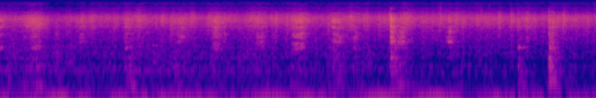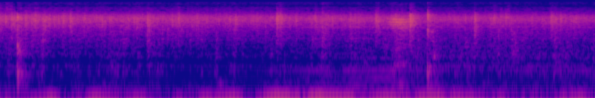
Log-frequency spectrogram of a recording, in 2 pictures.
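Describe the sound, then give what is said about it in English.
Tuna fries in a hot pan with a faint, steady sizzle, broken by soft scraping strokes as it is stirred to stop it sticking. “Trying to make sure this tuna doesn't stick to the pan as well. It's getting a bit hot at the moment.”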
